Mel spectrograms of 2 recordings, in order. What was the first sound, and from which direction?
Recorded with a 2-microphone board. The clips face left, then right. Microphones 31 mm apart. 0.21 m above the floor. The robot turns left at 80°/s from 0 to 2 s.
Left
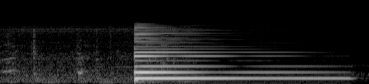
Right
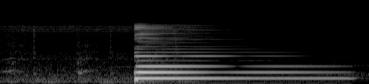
A guitar, 85° left.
